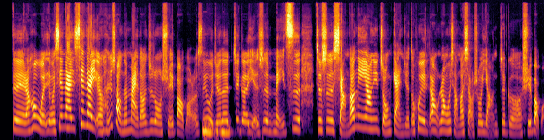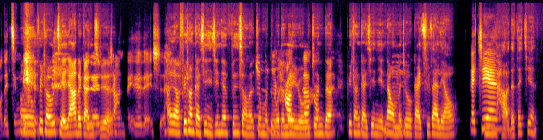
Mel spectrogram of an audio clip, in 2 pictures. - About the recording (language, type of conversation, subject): Chinese, podcast, 你小时候记忆最深的味道是什么？
- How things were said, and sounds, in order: chuckle; chuckle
